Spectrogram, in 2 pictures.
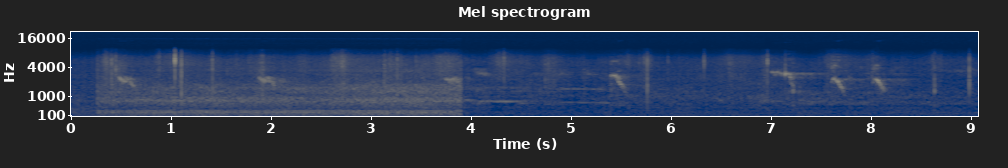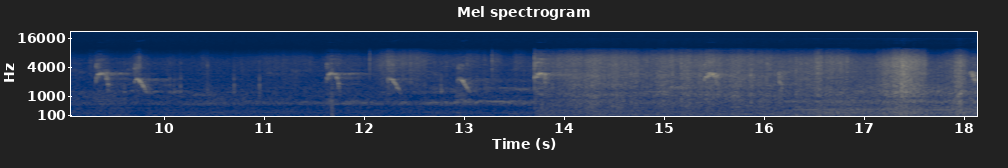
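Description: Small birds chirping: many short calls, each sliding quickly downward, repeated every second or so over a steady outdoor background noise that is louder in the first four seconds and again in the last four.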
